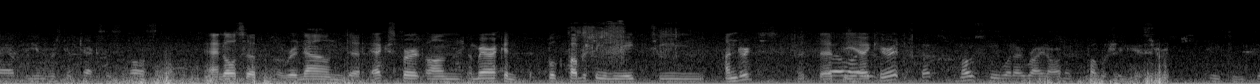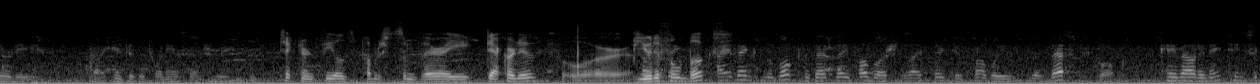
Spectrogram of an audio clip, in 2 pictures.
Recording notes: We talk here, on a windy day (hence the background static) in Haaavud Yaaaad.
